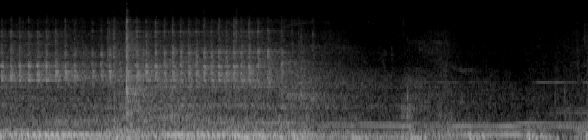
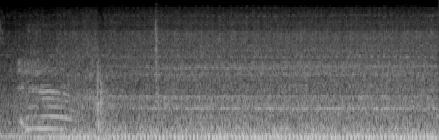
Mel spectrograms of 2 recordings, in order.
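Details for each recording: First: Toyota Tacoma idling with a light, quick clicking about three or four a second from a flexplate cracked in several places, suspected from prior dealership transmission work. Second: Toyota Tacoma idling after a cracked flexplate was replaced: steady, even low idle with no tick or knock; the earlier intermittent ticking noise is gone, engine healthy and quiet.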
